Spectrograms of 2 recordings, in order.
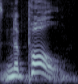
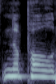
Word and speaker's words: Nepal: So apparently, this is Nepal now. – Nepal. – Nepal, right? He says it like that. – It's It rhymes with PayPal.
